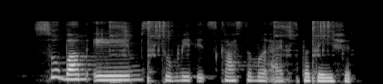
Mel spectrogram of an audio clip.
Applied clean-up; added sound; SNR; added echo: classical method spectral subtraction.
